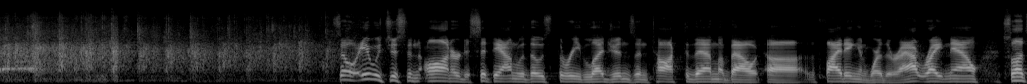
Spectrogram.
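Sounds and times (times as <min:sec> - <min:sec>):
audience applause with many hands clapping: 0:00.0 - 0:03.7
speech: 0:03.4 - 0:10.2.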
